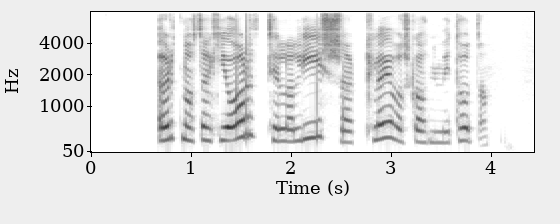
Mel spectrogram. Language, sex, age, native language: Icelandic, male, 13, Icelandic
